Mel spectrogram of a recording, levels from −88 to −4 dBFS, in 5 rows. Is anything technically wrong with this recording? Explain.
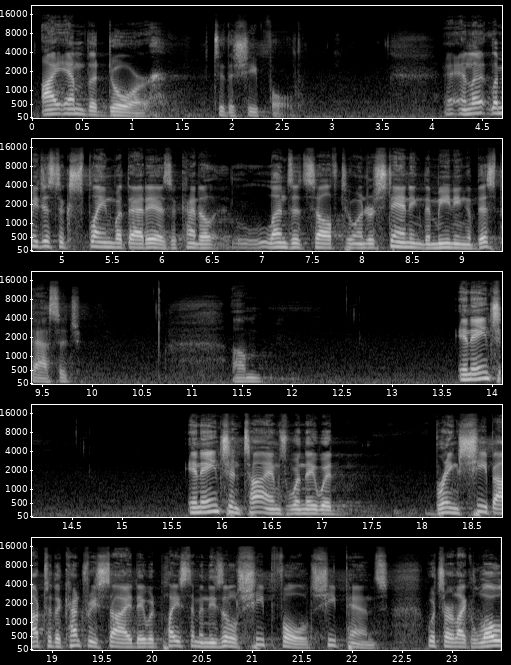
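Yes, there's one clear fault. At 14.07 s the stream segment is repeated: roughly two seconds of audio, running to 16.07 s, plays a second time. What's happened is the player fetched or queued the same chunk twice, so it jumps back and replays it, stretching the clip by about 2.0 s. You'll catch a small blip at the jump back, followed by that stretch of sound you've just heard coming round again.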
